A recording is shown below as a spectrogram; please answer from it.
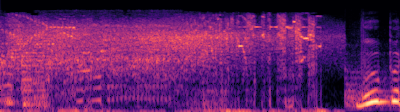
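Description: Sound effect of an animated news-segment bumper: a loud, noisy rush, heaviest in the high end with a low rumble under it, that stops about a second and a half in.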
